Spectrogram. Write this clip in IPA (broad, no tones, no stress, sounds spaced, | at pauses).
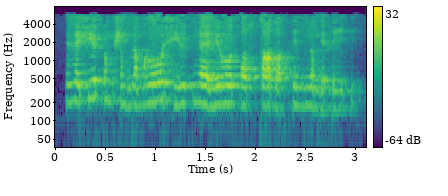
ɣ ɛ xʲ ø θ o m ʃ ə m ɡ a m ɣ oː xʲ ʉː ʔ ŋ ɛː lʲ oː θ ʉː sˤ t ɛ dˤ ɛ ʔ θ i m ŋ ə m ɾʲ ə θ i ʔ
